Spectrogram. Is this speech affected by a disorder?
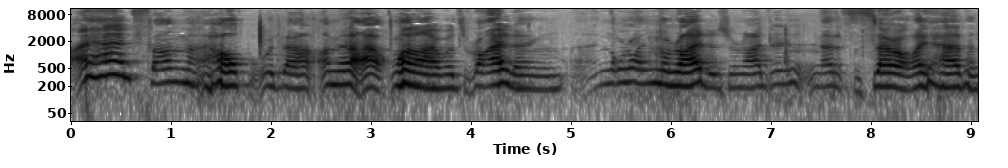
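Yes: cerebral palsy.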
